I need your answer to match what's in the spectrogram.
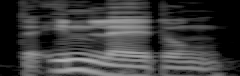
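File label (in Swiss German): "inleitung", Bas Rhin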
